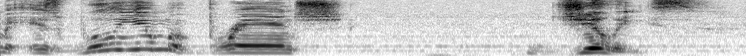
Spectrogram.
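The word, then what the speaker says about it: Giles: is william branch jillies that name is pronounced jillies i will be saying guiles the whole time because that's how i've always read it i only found out it was jilly's uh as i was writing this article and doing the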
